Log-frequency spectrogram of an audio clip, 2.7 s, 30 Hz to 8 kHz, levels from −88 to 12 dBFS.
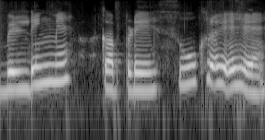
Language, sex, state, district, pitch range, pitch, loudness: Hindi, female, Himachal Pradesh, Shimla, 220-295 Hz, 255 Hz, -14 LUFS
